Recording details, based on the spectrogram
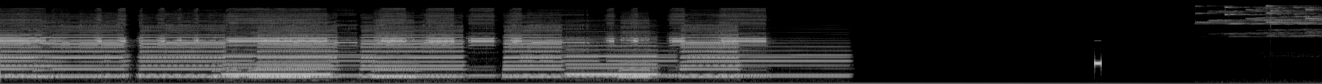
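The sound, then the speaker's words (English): Car horns blare loudly in a string of overlapping honks with short breaks, lasting several seconds before cutting off into near silence, followed by a brief faint tone. “Nine, cars.”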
